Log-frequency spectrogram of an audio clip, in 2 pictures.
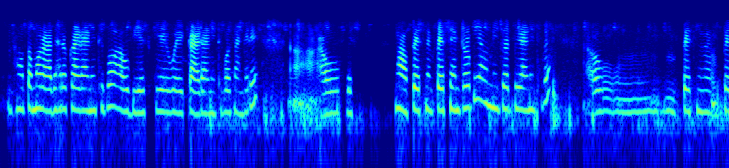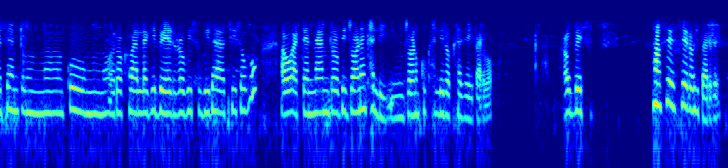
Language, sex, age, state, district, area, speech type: Odia, female, 45-60, Odisha, Sambalpur, rural, conversation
